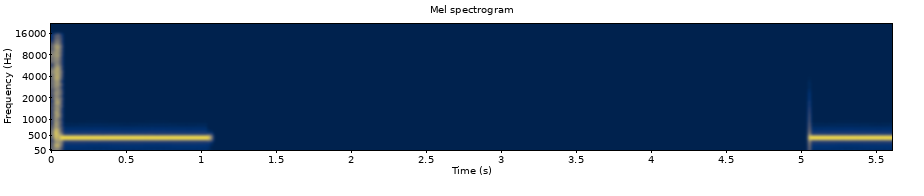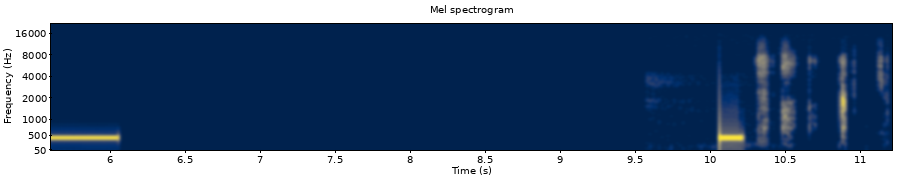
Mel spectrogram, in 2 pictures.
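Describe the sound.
A telephone ringing tone sounds while a call goes through: two steady, mid-pitched one-second tones separated by a long silence, then a third tone cut short as the call is answered and a voice begins.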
